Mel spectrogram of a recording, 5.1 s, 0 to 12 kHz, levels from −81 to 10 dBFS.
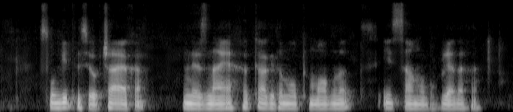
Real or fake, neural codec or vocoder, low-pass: fake; codec, 24 kHz, 1.2 kbps, DualCodec; 10.8 kHz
